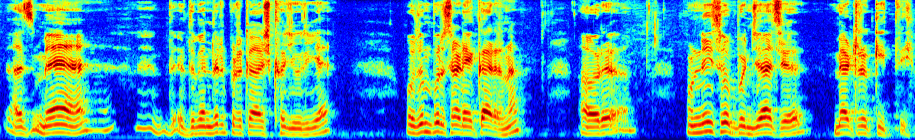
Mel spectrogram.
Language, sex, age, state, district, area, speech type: Dogri, male, 60+, Jammu and Kashmir, Jammu, urban, spontaneous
